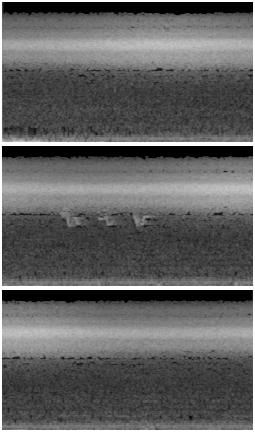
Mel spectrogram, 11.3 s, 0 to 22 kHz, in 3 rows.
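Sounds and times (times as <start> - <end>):
13-year periodical cicadas chorus under backyard trees in Franklin Tennessee: 0.0 - 11.2.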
